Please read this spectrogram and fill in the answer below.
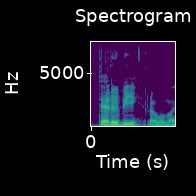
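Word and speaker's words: Derby: 이 더비라는 말 자체가 영어기 때문에 영국에서는 당연히 더비라고 부르는데 다른 나라에서도 자기 나라 발음으로 보통 부릅니다. 그래서 음. 이탈리아나 스페인에서는 데르비라고 많이 하고요. 독일에서는 어, 발음이 비슷해서 더비라고 하는 경우가 많은 것 같아요.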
